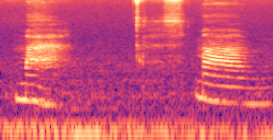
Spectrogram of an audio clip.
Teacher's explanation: Dấu huyền thì giọng hơi trầm xuống và kéo dài.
